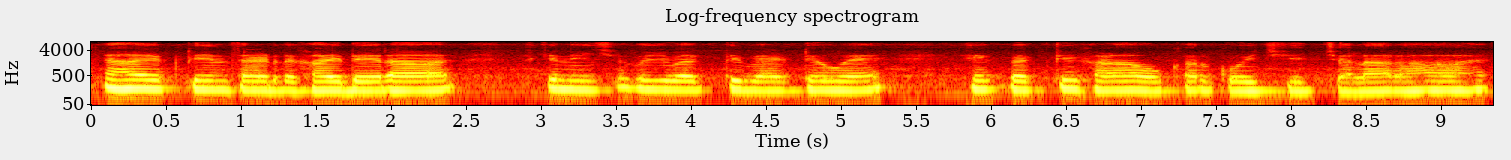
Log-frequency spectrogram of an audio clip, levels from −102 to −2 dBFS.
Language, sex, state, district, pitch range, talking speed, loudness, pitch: Hindi, male, Jharkhand, Jamtara, 155-170 Hz, 150 wpm, -22 LUFS, 160 Hz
